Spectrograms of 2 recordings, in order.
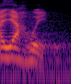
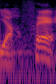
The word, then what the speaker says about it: Yahweh: WH tetapi yeha Hai sehingga pembacanya bukan lagi Yahweh tetapi aveh hai lalu Apakah itu benar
